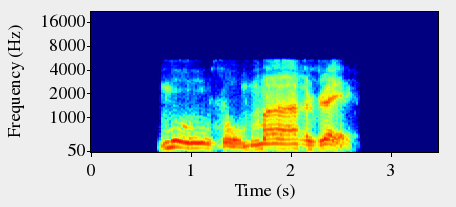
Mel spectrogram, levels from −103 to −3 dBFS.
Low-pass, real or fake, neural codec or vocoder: 5.4 kHz; fake; codec, 24 kHz, 3 kbps, HILCodec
